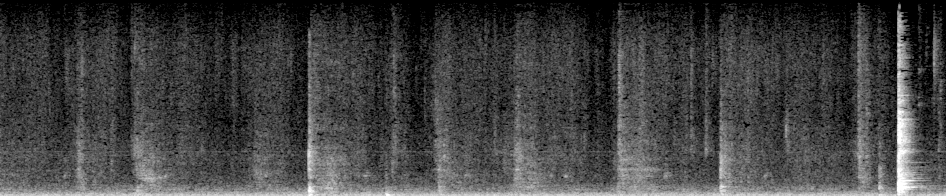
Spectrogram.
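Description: Cheese filling for spanakopita is stirred in a large pan, a quiet wet scraping and mixing with occasional clinks of utensil against the pan.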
